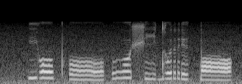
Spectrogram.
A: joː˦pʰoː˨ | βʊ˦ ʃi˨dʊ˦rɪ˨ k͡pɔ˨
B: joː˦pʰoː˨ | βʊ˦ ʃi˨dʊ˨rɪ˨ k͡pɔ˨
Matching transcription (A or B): A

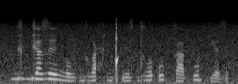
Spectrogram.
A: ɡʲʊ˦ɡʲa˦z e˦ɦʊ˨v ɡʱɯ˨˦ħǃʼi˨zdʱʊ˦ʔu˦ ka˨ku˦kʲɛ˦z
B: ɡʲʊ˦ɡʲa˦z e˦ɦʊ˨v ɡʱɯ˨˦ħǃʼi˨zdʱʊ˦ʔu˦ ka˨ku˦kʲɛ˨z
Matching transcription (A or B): B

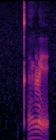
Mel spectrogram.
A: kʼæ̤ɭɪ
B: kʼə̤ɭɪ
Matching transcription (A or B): B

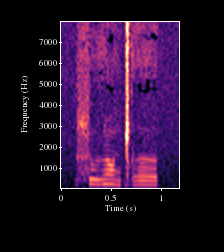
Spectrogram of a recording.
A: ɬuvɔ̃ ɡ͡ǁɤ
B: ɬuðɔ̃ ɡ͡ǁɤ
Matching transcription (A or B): B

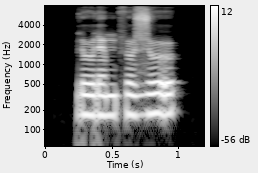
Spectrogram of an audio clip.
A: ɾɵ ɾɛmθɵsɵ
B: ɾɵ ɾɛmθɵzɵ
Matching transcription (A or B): B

